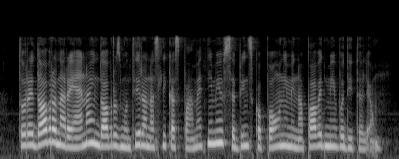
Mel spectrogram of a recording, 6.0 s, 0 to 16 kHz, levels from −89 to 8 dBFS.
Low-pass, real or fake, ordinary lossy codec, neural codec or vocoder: 7.2 kHz; real; none; none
